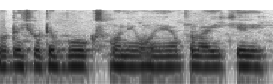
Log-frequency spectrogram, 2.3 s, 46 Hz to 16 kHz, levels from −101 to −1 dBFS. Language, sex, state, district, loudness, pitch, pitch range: Hindi, male, Uttar Pradesh, Shamli, -15 LUFS, 160 Hz, 160-165 Hz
